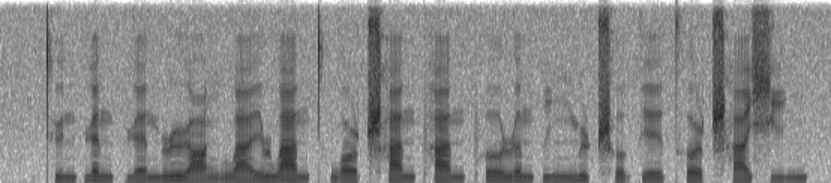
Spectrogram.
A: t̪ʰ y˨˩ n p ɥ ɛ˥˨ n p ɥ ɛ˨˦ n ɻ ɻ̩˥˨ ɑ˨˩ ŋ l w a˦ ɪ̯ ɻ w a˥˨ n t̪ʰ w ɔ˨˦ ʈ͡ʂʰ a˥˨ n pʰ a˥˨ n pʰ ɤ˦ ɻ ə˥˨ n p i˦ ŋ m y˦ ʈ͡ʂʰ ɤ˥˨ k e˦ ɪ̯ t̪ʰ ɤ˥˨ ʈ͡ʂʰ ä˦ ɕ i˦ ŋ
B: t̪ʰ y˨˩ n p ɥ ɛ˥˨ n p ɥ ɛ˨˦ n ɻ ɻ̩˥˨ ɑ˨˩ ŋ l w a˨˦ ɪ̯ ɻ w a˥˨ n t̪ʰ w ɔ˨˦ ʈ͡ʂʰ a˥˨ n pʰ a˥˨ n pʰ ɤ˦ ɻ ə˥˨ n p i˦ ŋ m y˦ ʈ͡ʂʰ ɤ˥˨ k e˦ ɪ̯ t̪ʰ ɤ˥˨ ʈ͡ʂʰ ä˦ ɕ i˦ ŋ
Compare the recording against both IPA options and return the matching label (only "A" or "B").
B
